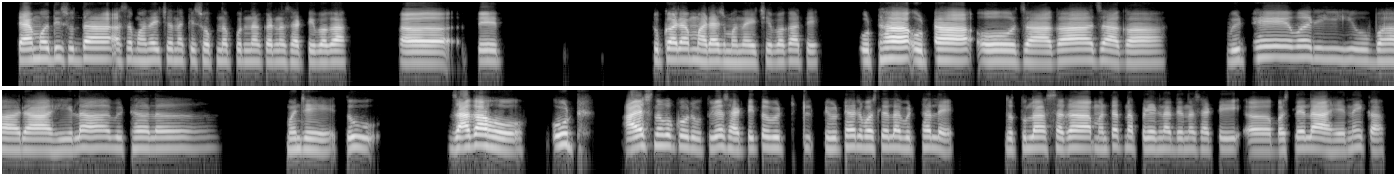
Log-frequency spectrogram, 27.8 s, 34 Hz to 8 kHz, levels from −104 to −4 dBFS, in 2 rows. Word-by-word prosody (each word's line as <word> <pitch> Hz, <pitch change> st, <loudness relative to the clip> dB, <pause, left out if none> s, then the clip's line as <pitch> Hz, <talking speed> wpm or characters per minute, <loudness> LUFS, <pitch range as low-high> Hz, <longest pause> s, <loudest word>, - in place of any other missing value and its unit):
त्यामध्ये 200 Hz, +2 st, +3 dB
सुद्धा 200 Hz, +1 st, 0 dB, 0.2 s
असं 190 Hz, +2 st, -7 dB
म्हणायचं 185 Hz, +1 st, -5 dB
ना, 180 Hz, -, -6 dB
की 175 Hz, +1 st, -11 dB
स्वप्न 175 Hz, 0 st, -6 dB
पूर्ण 170 Hz, -1 st, -5 dB
करण्यासाठी 165 Hz, -1 st, -3 dB
बघा 165 Hz, +1 st, +1 dB, 0.6 s
अ 160 Hz, -, +1 dB, 0.7 s
ते 175 Hz, 0 st, 0 dB, 1.6 s
तुकाराम 190 Hz, +1 st, +2 dB
महाराज 175 Hz, -1 st, +2 dB
म्हणायचे, 165 Hz, 0 st, -5 dB
बघा 165 Hz, +2 st, -3 dB
ते 160 Hz, -, -7 dB, 0.5 s
उठा, 205 Hz, +4 st, +8 dB
उठा 185 Hz, 0 st, +4 dB, 0.3 s
ओ 170 Hz, -, -2 dB, 0.3 s
जागा 165 Hz, +2 st, +2 dB, 0.3 s
जागा 160 Hz, -3 st, 0 dB, 0.9 s
विठेवरी 205 Hz, 0 st, -5 dB
उभा 180 Hz, -1 st, -5 dB, 0.2 s
राहिला 165 Hz, +2 st, 0 dB, 0.2 s
विठ्ठल. 180 Hz, 0 st, -6 dB, 1.3 s
म्हणजे 170 Hz, 0 st, -3 dB, 0.3 s
तू 375 Hz, -, 0 dB, 1.0 s
जागा 195 Hz, +4 st, +9 dB
हो, 185 Hz, -4 st, +4 dB, 0.6 s
उठ, 235 Hz, -, -1 dB, 0.4 s
आळस 205 Hz, 0 st, +6 dB
नको 215 Hz, 0 st, -2 dB
करू. 185 Hz, -3 st, -4 dB
तुझ्यासाठी 180 Hz, -2 st, -2 dB
तर 195 Hz, -, -2 dB, 0.6 s
विटेवर 190 Hz, +3 st, -2 dB
बसलेला 195 Hz, 0 st, -2 dB
विठ्ठल 185 Hz, 0 st, -6 dB
आहे, 155 Hz, -2 st, -4 dB, 0.5 s
जो 170 Hz, -, -7 dB
तुला 185 Hz, 0 st, 0 dB
सगळा 185 Hz, +1 st, +2 dB
म्हणतात 175 Hz, +3 st, -5 dB
ना, 190 Hz, -, -4 dB
प्रेरणा 180 Hz, 0 st, -4 dB
देण्यासाठी 175 Hz, 0 st, -9 dB
अ 155 Hz, +1 st, -2 dB
बसलेला 180 Hz, +3 st, -2 dB
आहे 155 Hz, -1 st, -2 dB
नाही 190 Hz, +3 st, -9 dB
का. 160 Hz, -2 st, -4 dB
180 Hz, 110 wpm, -22 LUFS, 170-190 Hz, 1.6 s, जागा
